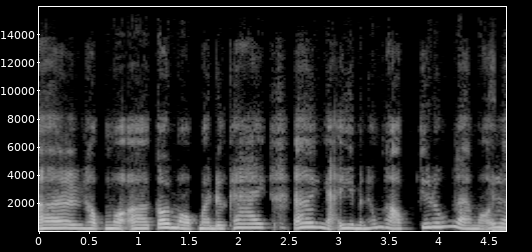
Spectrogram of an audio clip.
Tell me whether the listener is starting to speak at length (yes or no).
no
